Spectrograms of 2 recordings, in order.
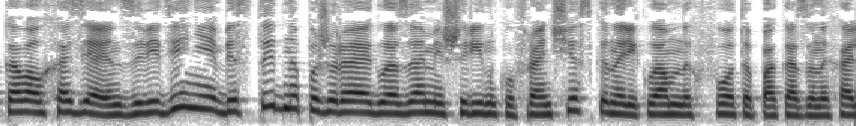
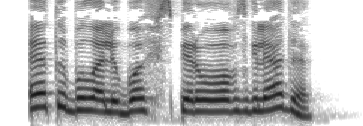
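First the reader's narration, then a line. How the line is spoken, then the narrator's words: Giggle. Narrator (Russian): хихикнул управляющий Стивен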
